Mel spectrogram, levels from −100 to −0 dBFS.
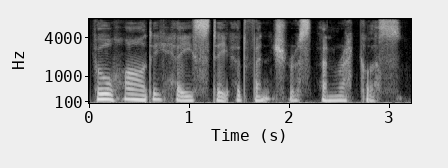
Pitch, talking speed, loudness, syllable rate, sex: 160 Hz, 95 wpm, -22 LUFS, 4.0 syllables/s, male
